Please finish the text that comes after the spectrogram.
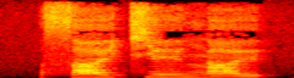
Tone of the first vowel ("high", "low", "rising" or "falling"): low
